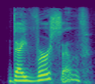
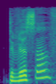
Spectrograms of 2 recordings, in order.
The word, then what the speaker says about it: divisive: different articles about different Oscar um the most diversive. Is that am I pronouncing that word? Divers. Diverse. Diversive. Diversive. D I V there's I s I ve divisive divers divisive is that how you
